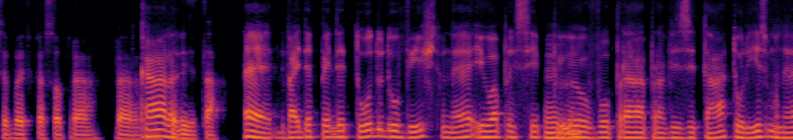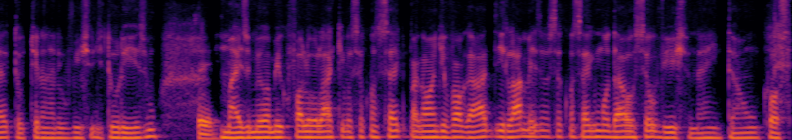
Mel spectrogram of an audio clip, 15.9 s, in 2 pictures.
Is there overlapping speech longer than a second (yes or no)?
no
